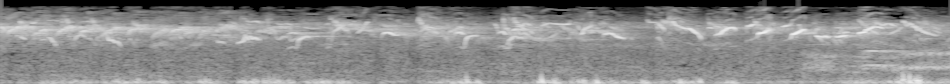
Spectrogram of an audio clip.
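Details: Kelud dakun mountain white-eye sings ngeriwik sambung, a rapid unbroken twitter of high, sharp chirps and quick slurred notes, used as training to make birds open their beaks. Low thumps sound in the background, and a lower call enters near the end.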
